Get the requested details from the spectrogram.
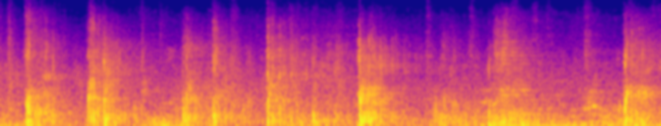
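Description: Padel rackets strike a ball with sharp pops, back and forth.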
